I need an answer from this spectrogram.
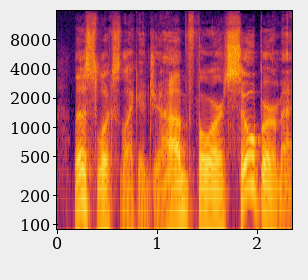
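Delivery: deep, dropped radio voice. Retelling how the radio Superman changed voice: Superman voice. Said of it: "he would change his voice when he became Superman on the radio".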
